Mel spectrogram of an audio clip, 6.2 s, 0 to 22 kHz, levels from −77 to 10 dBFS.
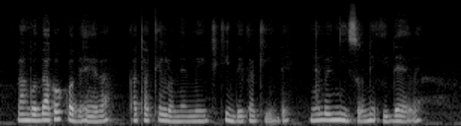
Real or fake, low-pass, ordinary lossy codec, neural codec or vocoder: fake; 19.8 kHz; none; autoencoder, 48 kHz, 32 numbers a frame, DAC-VAE, trained on Japanese speech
